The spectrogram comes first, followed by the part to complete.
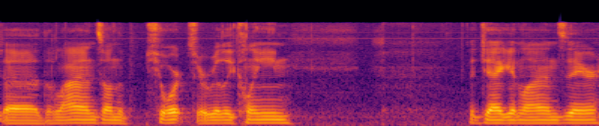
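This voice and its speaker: A soft-spoken man talks with a very deep, low pitch. His pace is moderate and his intonation fairly even. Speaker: toy collector video reviewer. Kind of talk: product review. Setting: at home, others asleep in house. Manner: subdued, low-key delivery; kept quiet, soft.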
